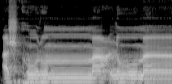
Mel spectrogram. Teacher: Ini huruf shin, kemudian ada tanwin ya, bertemu dengan mim, kita masukkan dengan dengungannya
